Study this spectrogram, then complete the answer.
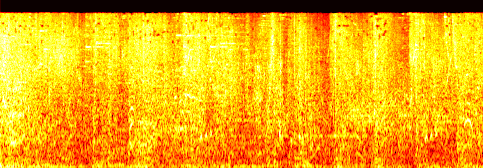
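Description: Spell effects crackle and burst in a fantasy battle.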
